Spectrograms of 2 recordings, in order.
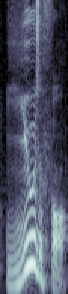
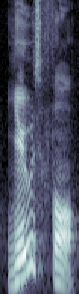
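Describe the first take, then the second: First: Said in the usual way. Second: Useful split slowly into use, ful; syllable by syllable. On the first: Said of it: "소리를 내봤더니 이래요". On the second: Shown as a demonstration. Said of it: "몇 음절?".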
